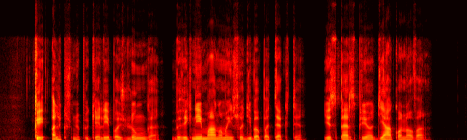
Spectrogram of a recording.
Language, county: Lithuanian, Vilnius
